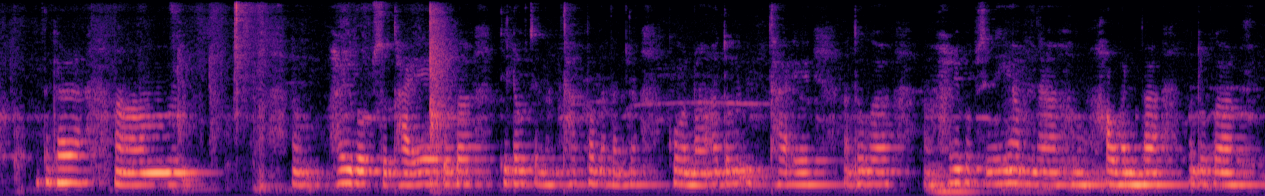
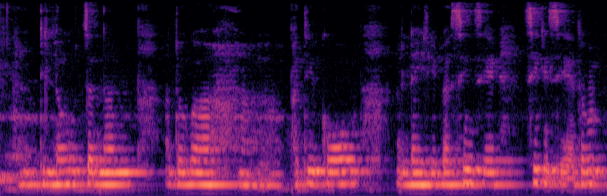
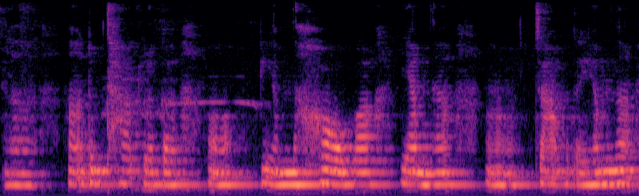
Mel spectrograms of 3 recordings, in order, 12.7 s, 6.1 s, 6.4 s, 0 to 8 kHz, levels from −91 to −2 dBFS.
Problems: background sounds at intervals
